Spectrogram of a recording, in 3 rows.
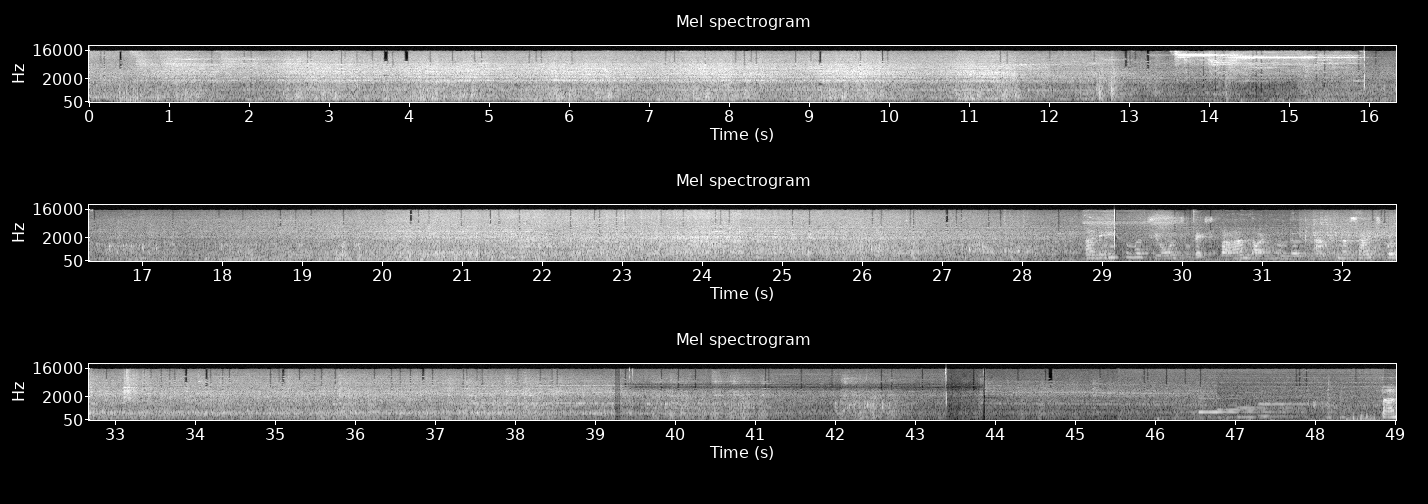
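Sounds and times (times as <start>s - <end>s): diesel railcar rumble: 8.8s - 49.0s
train wheel squeal: 13.5s - 16.0s
rail clatter: 39.2s - 43.2s.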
